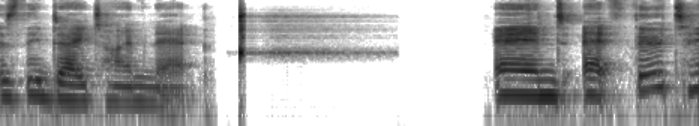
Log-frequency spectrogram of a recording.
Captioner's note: clicking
